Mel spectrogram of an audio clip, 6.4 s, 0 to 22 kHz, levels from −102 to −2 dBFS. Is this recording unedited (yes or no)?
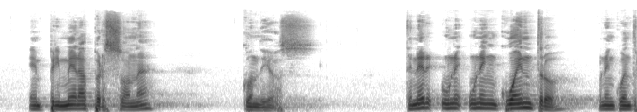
yes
